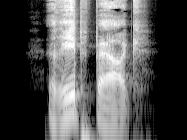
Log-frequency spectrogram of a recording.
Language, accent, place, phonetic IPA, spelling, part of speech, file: German, Germany, Berlin, [ˈʁeːpˌbɛʁk], Rebberg, noun, De-Rebberg.ogg
- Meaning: vineyard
